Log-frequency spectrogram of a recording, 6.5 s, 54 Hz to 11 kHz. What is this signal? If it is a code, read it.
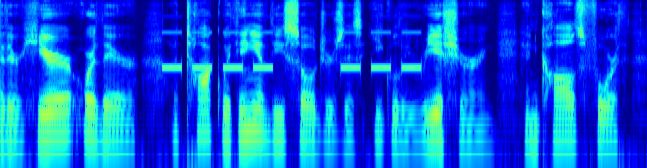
Beep code, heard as beeps, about 1290 Hz, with speech in English. 4-3.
